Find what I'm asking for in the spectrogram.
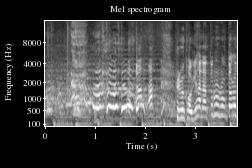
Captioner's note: sobbing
